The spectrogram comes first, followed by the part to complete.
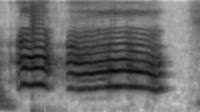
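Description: A person imitating a rooster's crow, 'ku-ka-re-ku': a short two-note call, then one long high arching note that ends abruptly.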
